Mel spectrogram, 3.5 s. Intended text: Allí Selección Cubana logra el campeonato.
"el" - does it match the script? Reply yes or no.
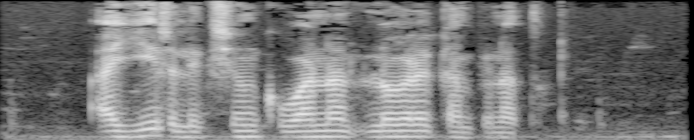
yes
